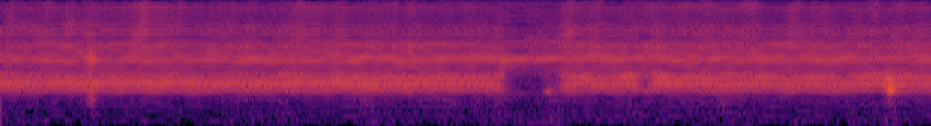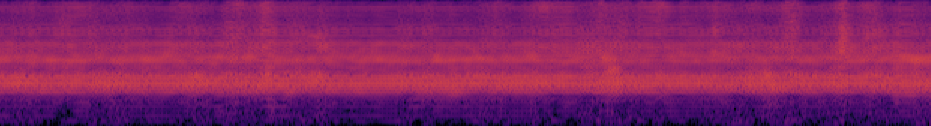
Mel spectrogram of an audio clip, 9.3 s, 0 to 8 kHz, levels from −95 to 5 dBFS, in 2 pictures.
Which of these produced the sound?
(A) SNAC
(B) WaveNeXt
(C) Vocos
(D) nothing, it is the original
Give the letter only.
B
